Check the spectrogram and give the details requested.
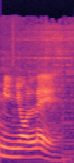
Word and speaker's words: Mignolet: Mio Mio kemudian akhiran Ate itu alfabet ya bacanya e Simon mignolet tuh seperti itu Nah ini terakhir adalah kipernya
